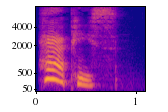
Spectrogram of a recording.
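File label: "hairpiece", British English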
